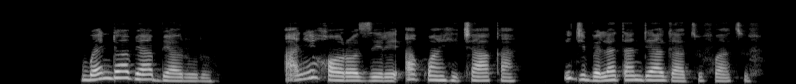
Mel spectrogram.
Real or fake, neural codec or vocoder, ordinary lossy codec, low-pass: fake; vocoder, 22.05 kHz, 80 mel bands, Vocos; none; 7.2 kHz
